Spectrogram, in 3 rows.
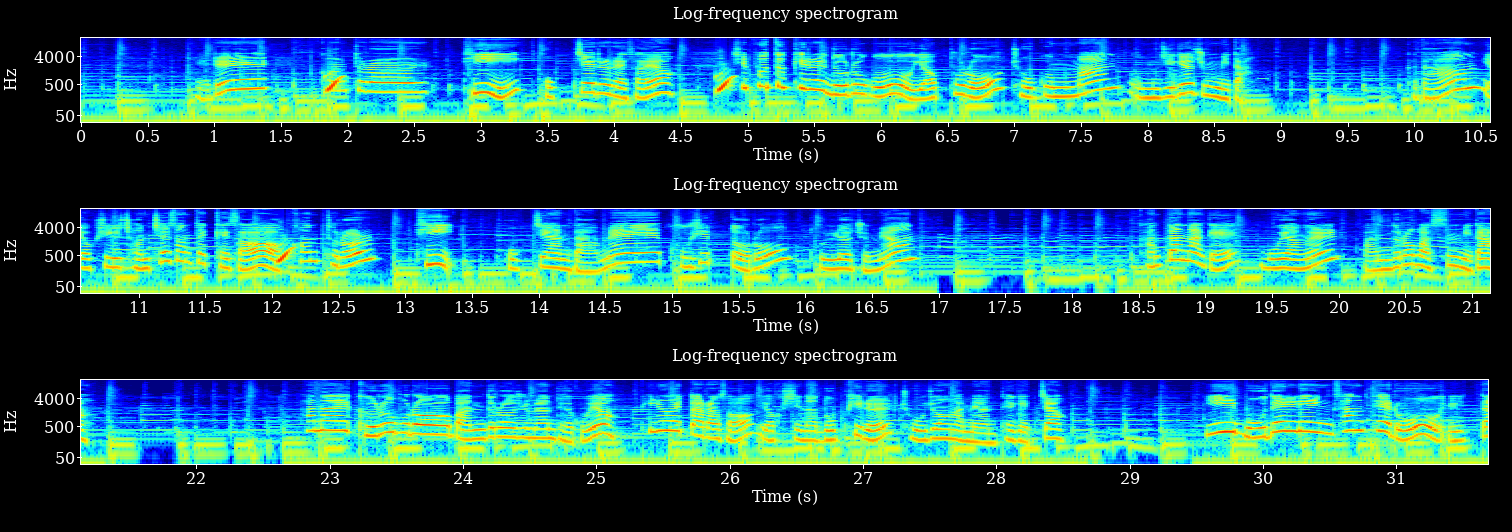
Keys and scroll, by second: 1.8 ctrl+d, 3.2 super+d, 12.0 ctrl+d, 13.0 super+d.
